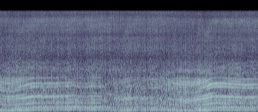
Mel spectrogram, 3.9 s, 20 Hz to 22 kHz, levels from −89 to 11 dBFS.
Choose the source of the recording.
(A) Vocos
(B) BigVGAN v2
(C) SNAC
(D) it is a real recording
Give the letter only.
B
